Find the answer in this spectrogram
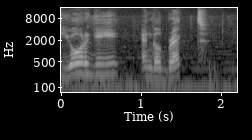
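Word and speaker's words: Georgi Engelbrecht: And joining us tonight to discuss these and more is Yorgi Engelre.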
